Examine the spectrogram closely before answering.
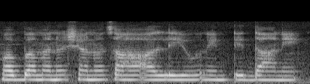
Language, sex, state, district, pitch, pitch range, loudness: Kannada, female, Karnataka, Bidar, 215 Hz, 210-215 Hz, -15 LUFS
